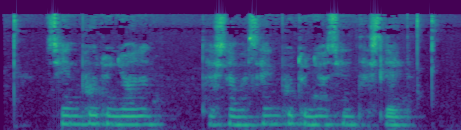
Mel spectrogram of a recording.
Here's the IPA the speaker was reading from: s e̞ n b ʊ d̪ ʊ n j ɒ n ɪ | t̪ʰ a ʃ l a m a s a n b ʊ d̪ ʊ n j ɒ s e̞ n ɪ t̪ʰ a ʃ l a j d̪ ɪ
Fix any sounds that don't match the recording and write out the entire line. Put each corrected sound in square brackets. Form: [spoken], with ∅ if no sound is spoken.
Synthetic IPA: s e̞ n b ʊ d̪ ʊ n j ɒ n ɪ | t̪ʰ a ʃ l a m a s a [ŋ] b ʊ d̪ ʊ n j ɒ s e̞ n ɪ t̪ʰ a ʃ l a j d̪ ɪ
